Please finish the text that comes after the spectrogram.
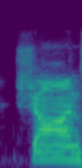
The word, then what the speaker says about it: Shaughn: pop up and say it's just sean spelled like vaughn with a-u-g-hn and john tillman just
